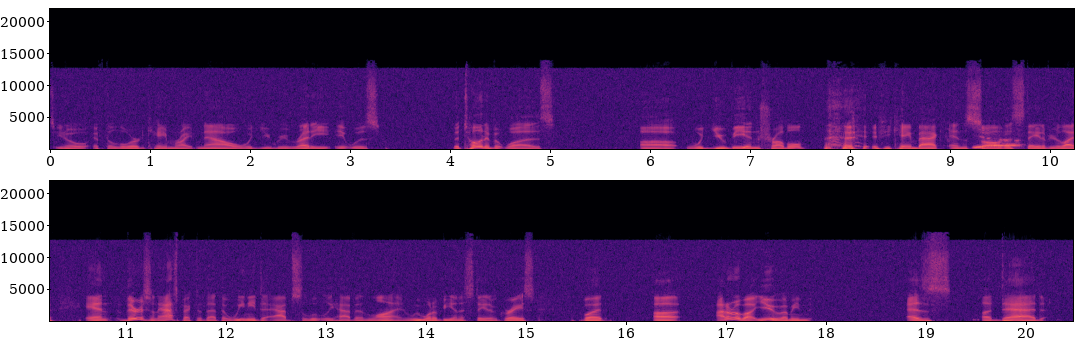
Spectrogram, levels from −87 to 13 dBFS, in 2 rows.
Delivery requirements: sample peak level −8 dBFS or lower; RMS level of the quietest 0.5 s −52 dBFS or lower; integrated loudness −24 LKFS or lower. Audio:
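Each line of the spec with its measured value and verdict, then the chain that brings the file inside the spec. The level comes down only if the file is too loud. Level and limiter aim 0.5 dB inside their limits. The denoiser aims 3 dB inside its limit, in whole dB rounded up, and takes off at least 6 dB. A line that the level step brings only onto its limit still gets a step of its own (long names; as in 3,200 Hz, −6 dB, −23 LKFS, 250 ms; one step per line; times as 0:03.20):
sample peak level −6.5 dBFS: out of spec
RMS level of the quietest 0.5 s −47 dBFS: out of spec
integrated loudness −26.5 LKFS: in spec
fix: broadband denoise 8 dB, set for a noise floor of −47 dBFS
brickwall limiter −8.5 dBFS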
